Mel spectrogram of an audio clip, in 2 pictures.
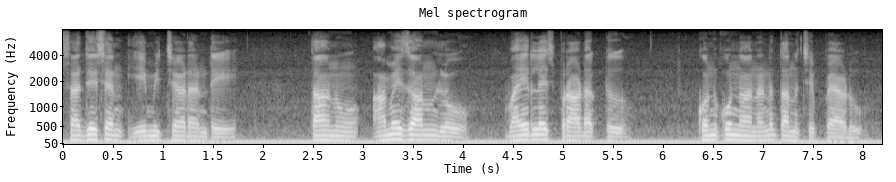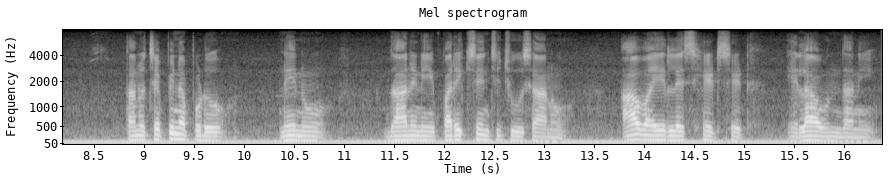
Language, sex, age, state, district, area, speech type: Telugu, male, 45-60, Andhra Pradesh, Visakhapatnam, urban, spontaneous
